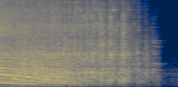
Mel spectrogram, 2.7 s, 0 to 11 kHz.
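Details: Briggs & Stratton 475 push mower, primed three times, pull-started again: catches on primer fuel, runs briefly and dies within about two seconds, fuel starvation; repaired by replacing broken intake tube and carburettor diaphragm.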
